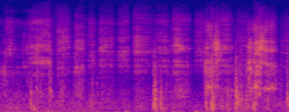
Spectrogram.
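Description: Heavy, ragged panting and gasping breaths from a person in a violent struggle.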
